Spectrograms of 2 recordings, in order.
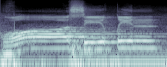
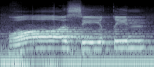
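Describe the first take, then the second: No difference in how they are said.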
